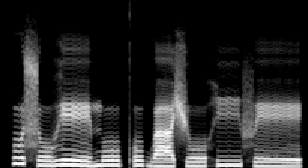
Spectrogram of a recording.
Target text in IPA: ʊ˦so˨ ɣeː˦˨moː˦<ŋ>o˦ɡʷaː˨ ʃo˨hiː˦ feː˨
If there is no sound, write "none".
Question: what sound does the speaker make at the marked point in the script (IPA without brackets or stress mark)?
kʼ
